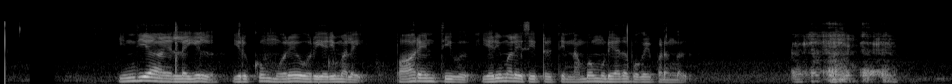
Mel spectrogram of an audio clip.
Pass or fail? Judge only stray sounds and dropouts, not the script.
fail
